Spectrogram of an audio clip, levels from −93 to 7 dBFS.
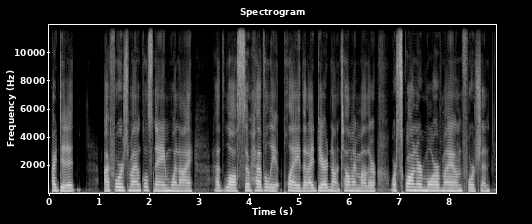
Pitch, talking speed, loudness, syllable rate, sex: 210 Hz, 200 wpm, -16 LUFS, 5.1 syllables/s, female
